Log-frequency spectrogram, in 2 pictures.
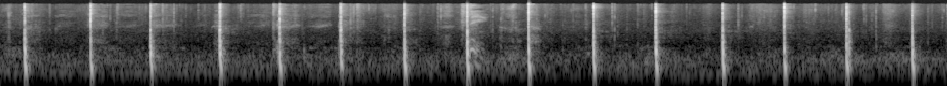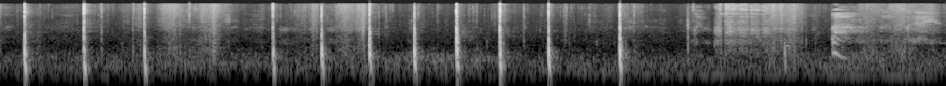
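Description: Hatchet chopping into a tree trunk: sharp wooden blows, about two a second, for some twelve seconds. The blows stop near the end, followed by brief rustling.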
